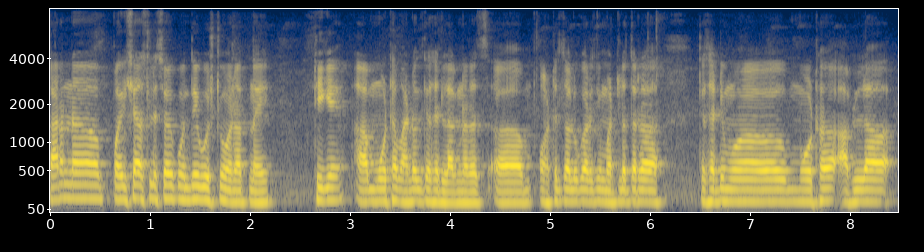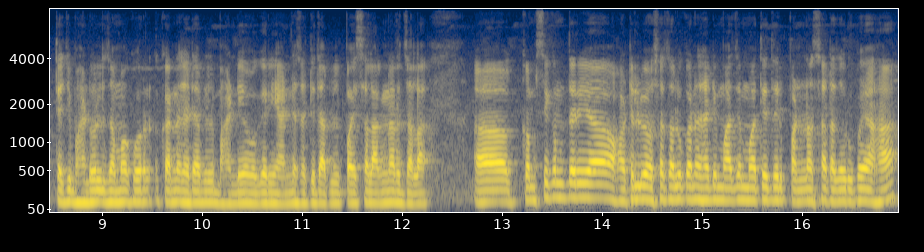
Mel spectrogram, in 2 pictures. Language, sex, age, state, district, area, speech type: Marathi, male, 30-45, Maharashtra, Buldhana, urban, spontaneous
